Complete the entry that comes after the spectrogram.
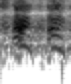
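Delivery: yelping in pain like a kicked dog; a sharp high puppy yelp. Retold or imitated. The kicked dog runs off, high pained yelps.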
